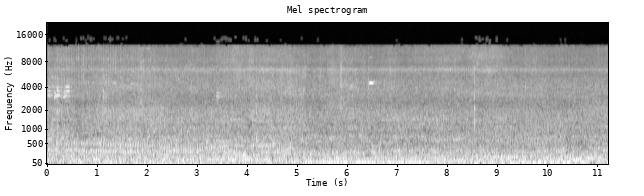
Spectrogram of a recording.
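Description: Steady low rumbling street background noise, with no single event standing out.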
